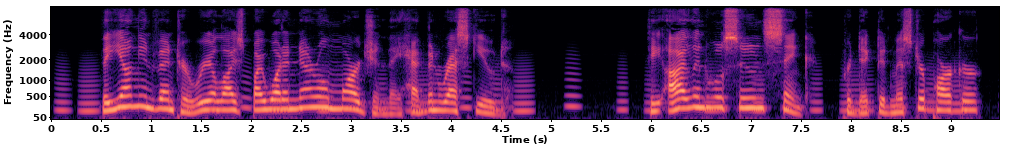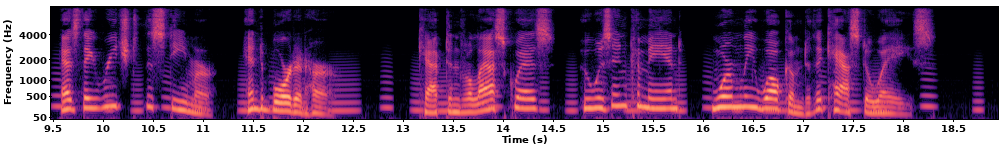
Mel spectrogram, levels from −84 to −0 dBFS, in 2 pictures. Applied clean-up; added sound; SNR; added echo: none; Musical instrument; 17 dB; none.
